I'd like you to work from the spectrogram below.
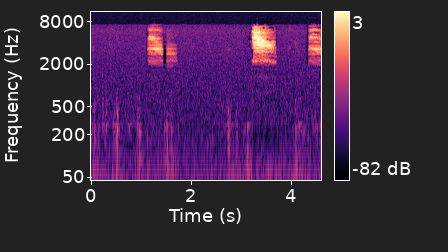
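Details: Fully feathered nestlings of the spotless starling, six chicks in a cork oak nest in Doñana National Park, Spain, in spring 2023, near fledging. Short, noisy, hissing rasps: a quick double burst, a longer loud one, then another starting.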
